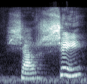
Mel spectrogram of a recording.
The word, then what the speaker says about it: chercher: If we had a word like chercher, we have two syllables. We have char and she.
